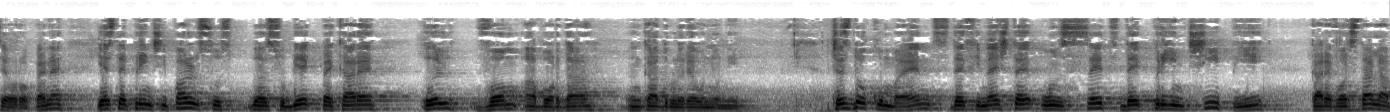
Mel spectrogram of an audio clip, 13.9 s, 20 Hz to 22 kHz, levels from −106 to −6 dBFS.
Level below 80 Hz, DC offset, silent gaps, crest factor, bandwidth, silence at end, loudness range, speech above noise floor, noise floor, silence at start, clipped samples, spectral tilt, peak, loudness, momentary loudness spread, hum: -54 dBFS; under 0.1%; none; 14 dB; 11.5 kHz; 0 s; 2 LU; 23 dB; -36 dBFS; 0 s; under 0.1%; -5.5 dB/octave; 0 dBFS; -13 LUFS; 9 LU; none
